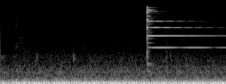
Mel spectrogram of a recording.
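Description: C7 Corvette Grand Sport's 6.2-litre V8 idling with a steady low rumble. About one and a half seconds in, a single bright electronic chime sounds from the car as the traction-control button's second press brings up Performance Traction Management mode.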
